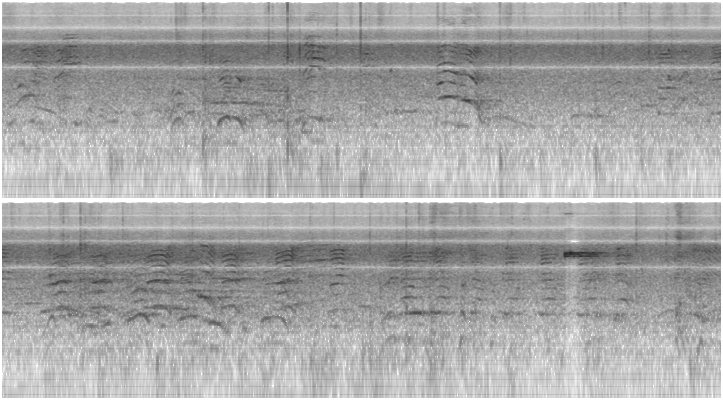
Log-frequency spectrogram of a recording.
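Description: Indoor basketball game: sneakers squeaking in short chirps on the court floor as players run, amid indistinct shouts from players and spectators.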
